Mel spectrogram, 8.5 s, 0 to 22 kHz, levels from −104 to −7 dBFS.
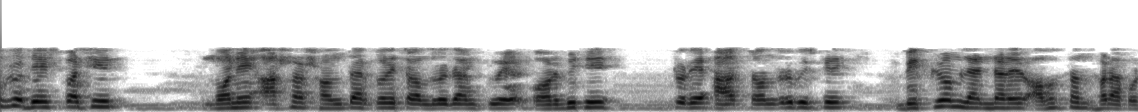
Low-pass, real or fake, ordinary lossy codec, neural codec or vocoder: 3.6 kHz; fake; MP3, 32 kbps; codec, 16 kHz, 4 kbps, FreqCodec, larger model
